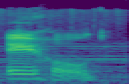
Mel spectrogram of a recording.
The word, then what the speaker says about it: Ahold: Pronounced Ahold.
